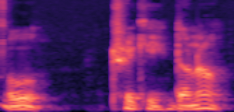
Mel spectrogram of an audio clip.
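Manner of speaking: normal talking voice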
